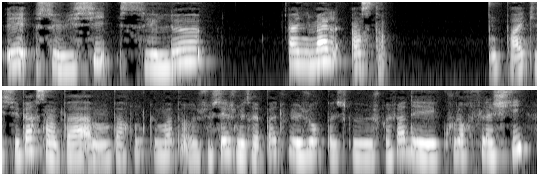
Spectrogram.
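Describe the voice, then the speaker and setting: A young woman with a slightly high voice talks easily and casually to her viewers in a vlog. She fills her pauses with soft hesitations, often laughs, and now and then drops to a quiet murmur. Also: steady tone. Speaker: beauty vlogger. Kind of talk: casual show-and-tell vlog.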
